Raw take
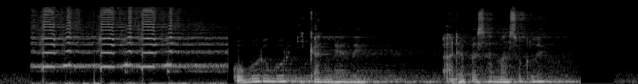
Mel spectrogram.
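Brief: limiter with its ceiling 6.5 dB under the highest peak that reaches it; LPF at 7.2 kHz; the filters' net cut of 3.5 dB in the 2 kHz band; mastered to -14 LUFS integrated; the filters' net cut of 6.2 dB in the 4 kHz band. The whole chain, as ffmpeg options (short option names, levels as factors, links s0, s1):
-af "lowpass=7200,equalizer=f=2000:t=o:g=-3,equalizer=f=4000:t=o:g=-6.5,volume=11.2,alimiter=limit=0.596:level=0:latency=1"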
